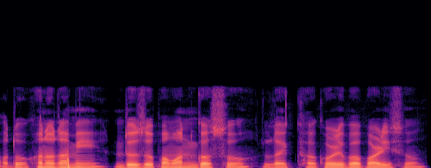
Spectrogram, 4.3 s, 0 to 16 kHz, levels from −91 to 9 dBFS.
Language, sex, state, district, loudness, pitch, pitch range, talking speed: Assamese, male, Assam, Sonitpur, -19 LUFS, 125 Hz, 120-125 Hz, 110 wpm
